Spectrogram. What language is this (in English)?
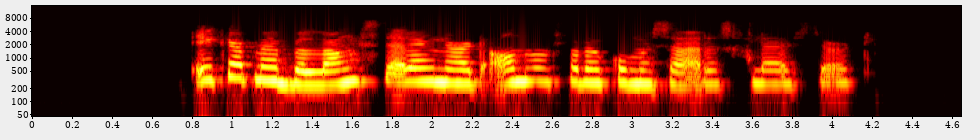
Dutch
